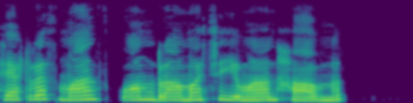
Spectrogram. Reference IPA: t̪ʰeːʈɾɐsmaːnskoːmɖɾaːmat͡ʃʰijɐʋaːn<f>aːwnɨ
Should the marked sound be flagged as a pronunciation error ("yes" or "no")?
yes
